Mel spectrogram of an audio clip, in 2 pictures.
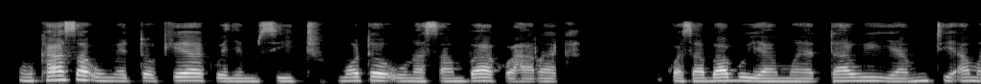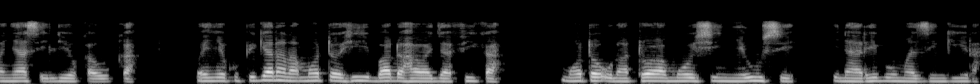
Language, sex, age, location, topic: Swahili, male, 18-24, Wajir, health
